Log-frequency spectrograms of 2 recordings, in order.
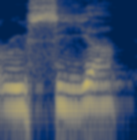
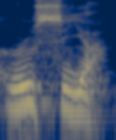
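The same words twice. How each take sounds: First: "Rusia" as ru-SI-a, middle syllable stressed; wrong stress demo. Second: "Russia" as RUS-ya, emphasis on RUS; first-syllable stress. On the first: Teacher showing what not to say, "Rusia" stressed on SI. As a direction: lean on the SI in "Rusia". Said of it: "not Rusia". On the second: Teacher correcting the Hebrew word, "Russia" stressed on RUS. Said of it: "with the emphasis on that first syllable". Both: Shown as a demonstration.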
